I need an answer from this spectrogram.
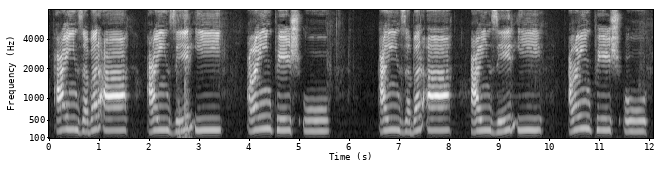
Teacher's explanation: عین جو ہے حلق کے درمیانی حصے سے ادا ہوتا ہے، from the middle of the throat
